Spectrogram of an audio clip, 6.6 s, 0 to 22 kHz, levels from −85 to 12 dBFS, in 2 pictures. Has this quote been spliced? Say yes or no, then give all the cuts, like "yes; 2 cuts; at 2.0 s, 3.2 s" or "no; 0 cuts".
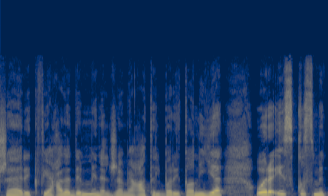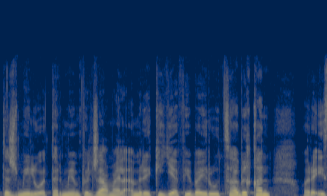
no; 0 cuts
